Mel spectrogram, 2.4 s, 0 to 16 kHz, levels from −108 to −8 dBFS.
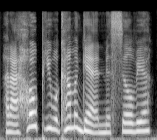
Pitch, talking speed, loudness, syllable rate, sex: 250 Hz, 230 wpm, -17 LUFS, 5.2 syllables/s, female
